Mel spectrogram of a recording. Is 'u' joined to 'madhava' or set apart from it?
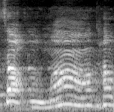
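joined. 'U' runs straight into 'madhava' as one word. It refers to the husband of Uma. "നേരത്തെ പറഞ്ഞത് സ ഉമാധവ എന്നല്ലേ പറഞ്ഞത്?"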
